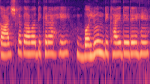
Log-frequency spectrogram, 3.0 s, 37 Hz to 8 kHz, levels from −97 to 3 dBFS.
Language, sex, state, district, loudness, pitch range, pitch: Hindi, female, Bihar, Saharsa, -14 LUFS, 260-270 Hz, 265 Hz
